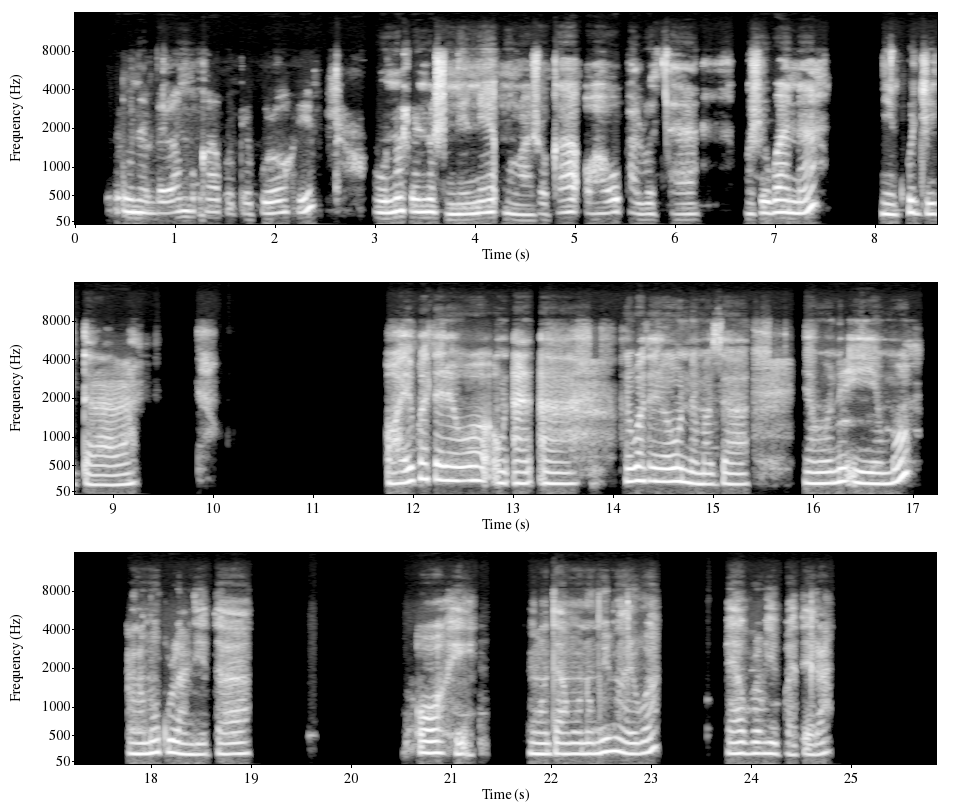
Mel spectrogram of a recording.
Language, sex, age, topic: Oshiwambo, female, 25-35, agriculture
